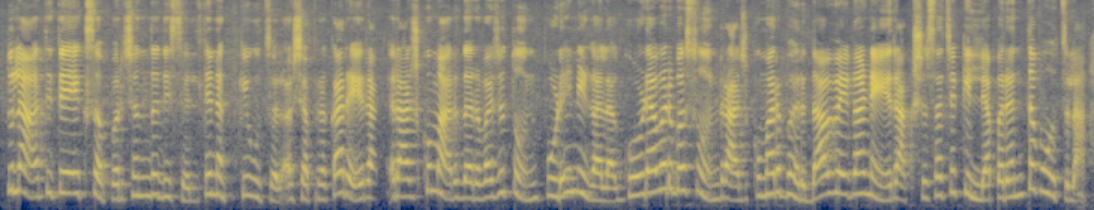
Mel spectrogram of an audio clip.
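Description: High-voiced woman telling a folk tale. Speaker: storyteller. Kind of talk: storybook narration.

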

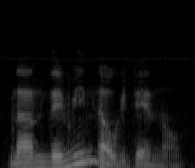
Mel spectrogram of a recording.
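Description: Here the man's mid-range voice sounds creaky and husky, and the audio is dull. Speaking with a Kansai Japanese accent, he chats casually on a late-night live stream from his phone, saying hello to viewers and laughing frequently.

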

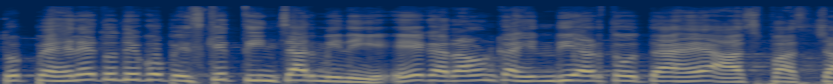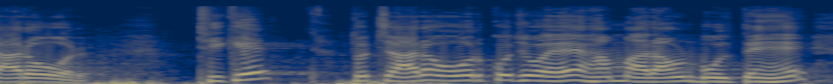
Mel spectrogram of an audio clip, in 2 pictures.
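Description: A man's voice: high-pitched, moderate pace. A young man teaching an online English lesson in a classroom with a blackboard, mixing Hindi and English and joking with viewers over a headset mic. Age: young adult. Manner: animated, mixes Hindi and English, jokes with viewers. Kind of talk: live online lesson, chatty.

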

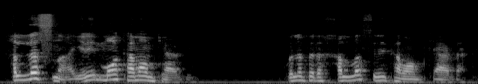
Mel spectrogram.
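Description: A man's voice: a little high, very animated, darkish tone, slightly rough. A man teaching spoken Arabic in an online lesson, who repeats phrases and keeps addressing the viewers as friends. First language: Persian.

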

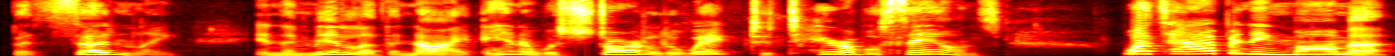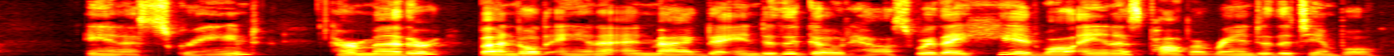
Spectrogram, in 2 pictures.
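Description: A woman narrating a children's storybook in a measured, expressive way. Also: on the low side.

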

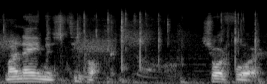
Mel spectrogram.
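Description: A man's voice: mid-range voice, steady tone, slow, a little mellow, soft background music, pitched below the performer's own voice, natural voice. Dude putting on a grim boastful fighter guy, all solemn and mock-serious. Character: stern boastful male warrior fighter, grim.

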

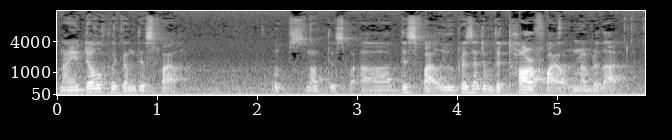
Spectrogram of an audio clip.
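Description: A casual male tech tutorial host with a fairly low, brisk voice talks through computer steps in a screen-recorded software walkthrough. His step-by-step instructions are plain, peppered with uhs and self-corrections. The audio sounds roomy, with a faint hiss.

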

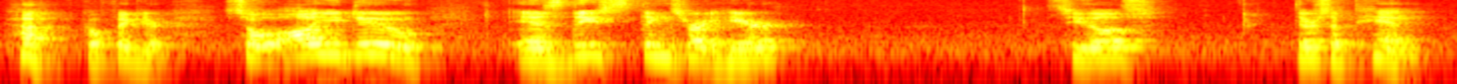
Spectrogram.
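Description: Seated at a desk in a small curtained room, a man in his forties casually shows his collectibles to the camera one at a time for a show-and-tell vlog. His voice is high-pitched and slow, with long pauses. The recording carries a roomy echo and faint room hiss.

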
